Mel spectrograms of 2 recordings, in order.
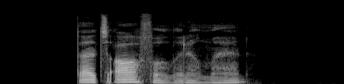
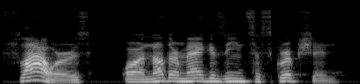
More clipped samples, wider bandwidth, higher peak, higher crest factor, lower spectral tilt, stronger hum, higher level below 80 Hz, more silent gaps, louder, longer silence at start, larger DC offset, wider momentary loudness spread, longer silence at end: neither; second, 11.5 kHz vs 13.5 kHz; about the same, -4 dBFS vs -6 dBFS; about the same, 22 dB vs 18 dB; second, -5.5 dB/octave vs -8 dB/octave; neither; first, -42 dBFS vs -60 dBFS; neither; about the same, -24 LUFS vs -22 LUFS; first, 0.75 s vs 0.2 s; neither; second, 13 LU vs 17 LU; first, 1 s vs 0.25 s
